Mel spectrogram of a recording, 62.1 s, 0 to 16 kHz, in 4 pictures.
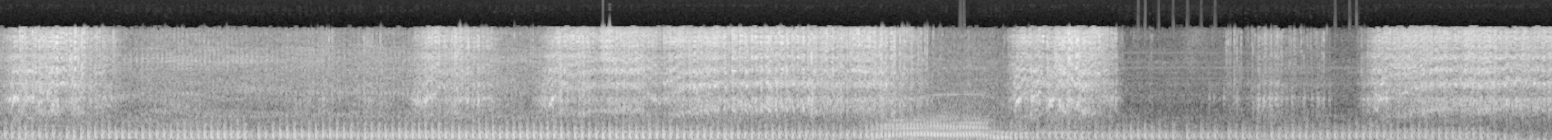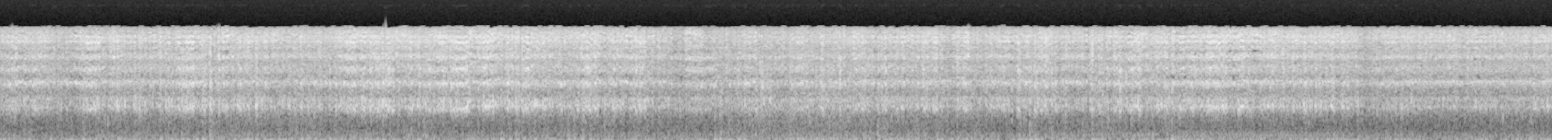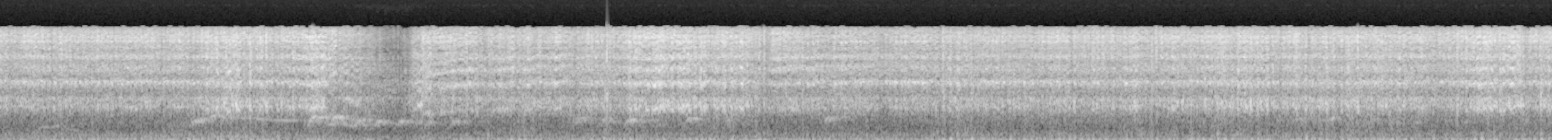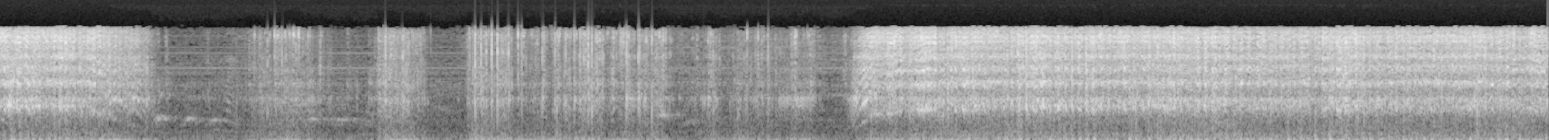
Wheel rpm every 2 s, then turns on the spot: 50, 10, 60, 180, 140, 80, 20, 190, 230, 230, 220, 230, 230, 230, 230, 230, 230, 120, 220, 230, 230, 230, 230, 190, 10, 40, 30, 70, 220, 230, 230.
10-12 48-54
